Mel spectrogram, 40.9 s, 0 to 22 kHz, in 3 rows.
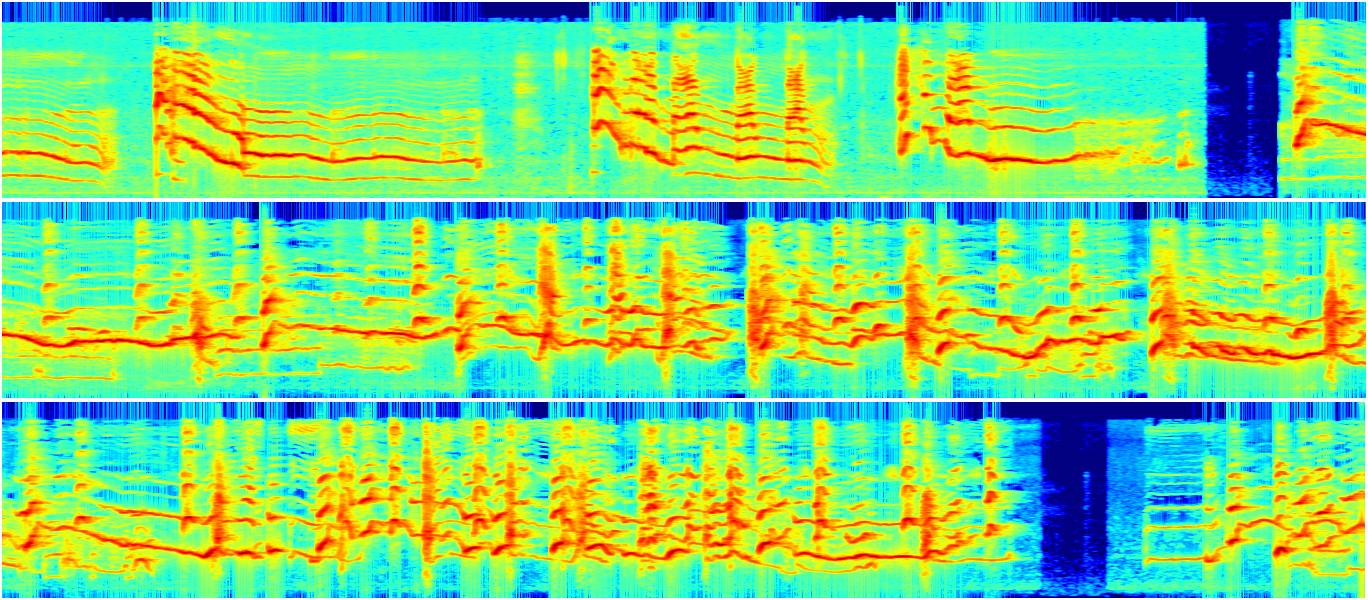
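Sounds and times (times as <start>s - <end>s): dog howling: 6.0s - 8.4s, 12.8s - 37.5s, 38.8s - 40.9s.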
